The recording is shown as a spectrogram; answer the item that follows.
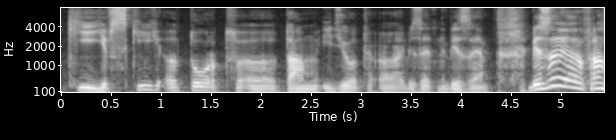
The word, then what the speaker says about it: безе: торт, там идет обязательно безе. Безе – французское слово, поэтому ударение, как всегда во Франции, все на последний слог. Безе вот с таким прононсом, таким вот, безе… В переводе с французского это вроде как целовать.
